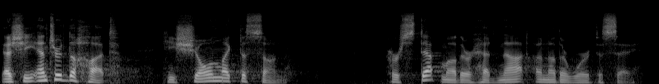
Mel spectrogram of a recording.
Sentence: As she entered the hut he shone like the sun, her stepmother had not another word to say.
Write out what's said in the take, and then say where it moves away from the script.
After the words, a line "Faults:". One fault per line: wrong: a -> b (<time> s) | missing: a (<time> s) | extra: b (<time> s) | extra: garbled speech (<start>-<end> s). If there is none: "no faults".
As she entered the hut he shone like the sun, her stepmother had not another word to say.
Faults:
no faults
